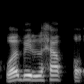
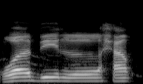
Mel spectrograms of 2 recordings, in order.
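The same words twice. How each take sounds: First: It is said quickly with a shorter pause. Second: It is said slowly with a longer pause. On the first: "cepat beda lagi" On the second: "Umpamanya kita pelan bacanya"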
